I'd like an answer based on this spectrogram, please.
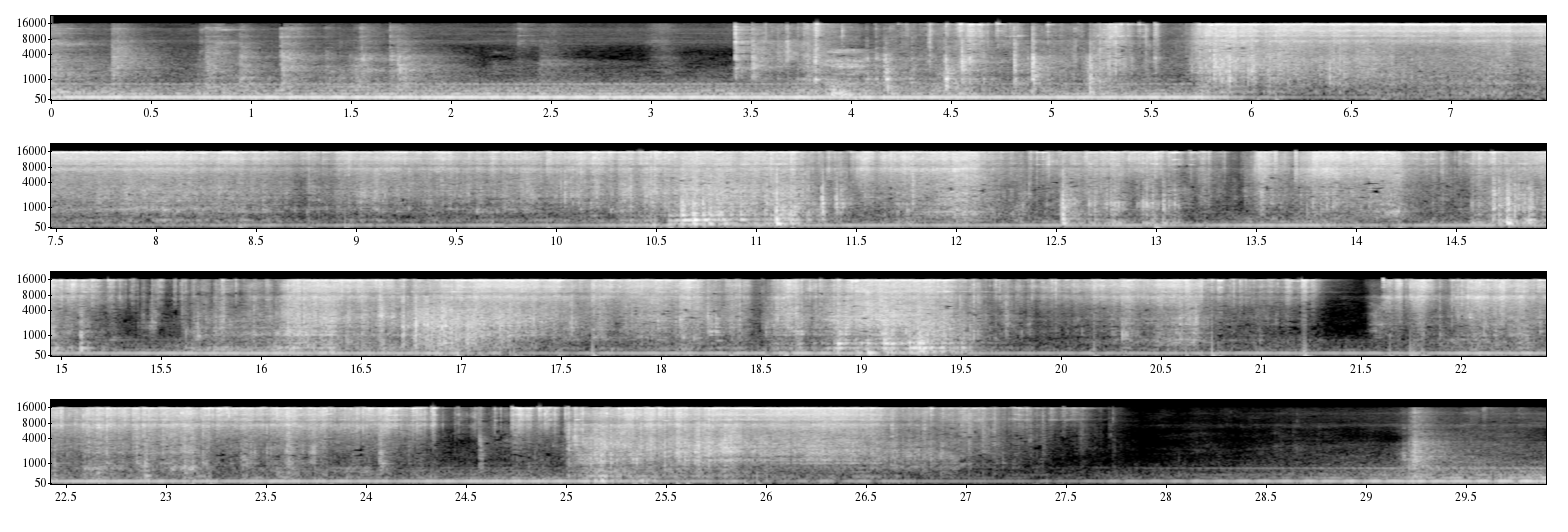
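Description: Laundromat quarters clattering and jingling almost without a break, over a steady low hum that is strongest in the first few seconds. The clatter stops a couple of seconds before the end.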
